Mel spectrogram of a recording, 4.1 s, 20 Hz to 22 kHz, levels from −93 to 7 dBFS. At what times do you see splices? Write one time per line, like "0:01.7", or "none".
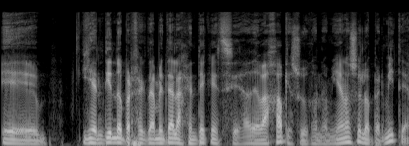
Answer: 0:02.2
0:02.8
